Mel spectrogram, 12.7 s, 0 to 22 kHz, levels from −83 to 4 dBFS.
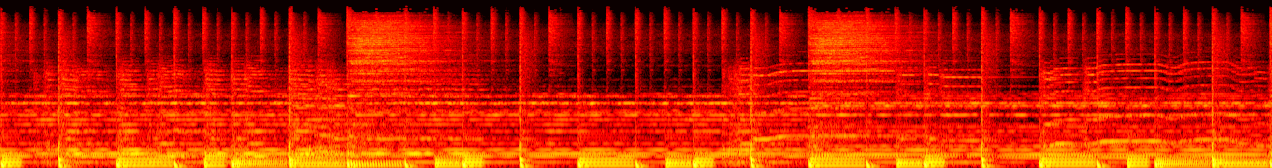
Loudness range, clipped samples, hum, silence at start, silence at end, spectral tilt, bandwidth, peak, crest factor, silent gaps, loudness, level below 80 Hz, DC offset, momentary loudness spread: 2 LU; under 0.1%; none; 0 s; 0 s; -4.5 dB/octave; 19 kHz; -2 dBFS; 18 dB; none; -22 LUFS; -28 dBFS; under 0.1%; 6 LU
